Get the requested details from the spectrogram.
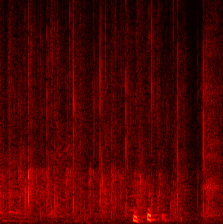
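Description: A church audience claps steadily, a dense patter of many hands with no clear rhythm, while a voice briefly speaks over the applause partway through.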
